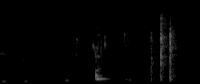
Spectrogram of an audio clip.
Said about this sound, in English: Okay, I, I, think I need to get a sip of water first after all that Jack Conklin conversation.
